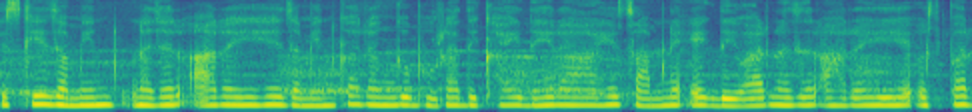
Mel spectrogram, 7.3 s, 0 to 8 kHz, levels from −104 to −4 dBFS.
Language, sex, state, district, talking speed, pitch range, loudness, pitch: Hindi, female, Chhattisgarh, Korba, 180 wpm, 200-210 Hz, -16 LUFS, 205 Hz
